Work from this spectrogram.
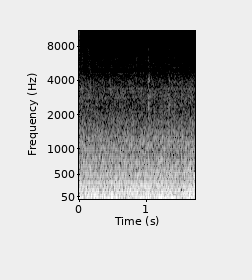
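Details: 2015 Mini Cooper on a test drive after rear wheel bearing replacement: only steady low road rumble while cruising, no hum or growl building with speed; the new rear bearing runs quiet.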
